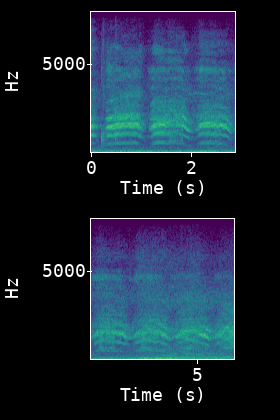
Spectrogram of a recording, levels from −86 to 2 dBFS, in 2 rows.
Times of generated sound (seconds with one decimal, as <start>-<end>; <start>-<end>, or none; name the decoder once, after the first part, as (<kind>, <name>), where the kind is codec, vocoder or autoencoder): 3.8-4.4 (autoencoder, DAC-VAE)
